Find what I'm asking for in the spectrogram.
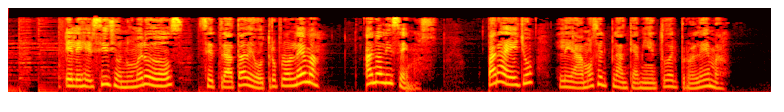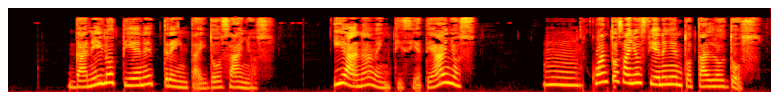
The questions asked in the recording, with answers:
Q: ¿Cuántos años tienen en total los dos?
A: Los dos tienen en total 59 años.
